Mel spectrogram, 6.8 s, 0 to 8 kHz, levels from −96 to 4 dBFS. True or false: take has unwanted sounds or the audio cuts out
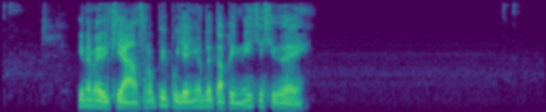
false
